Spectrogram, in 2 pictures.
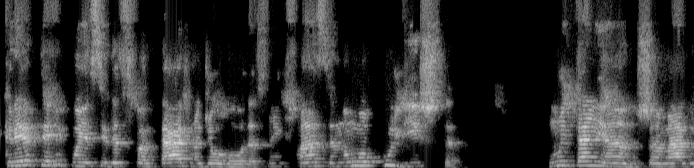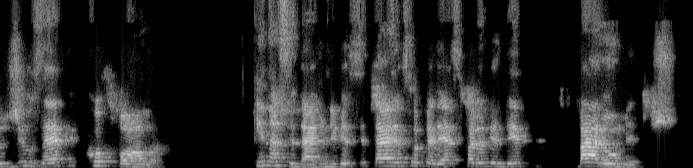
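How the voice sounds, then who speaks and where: A woman's voice: fairly high pitch, unhurried, fairly bright tone. A woman giving a lecture, retelling a story with frequent tag questions and restarts. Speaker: psychoanalysis lecturer. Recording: echoey room.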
